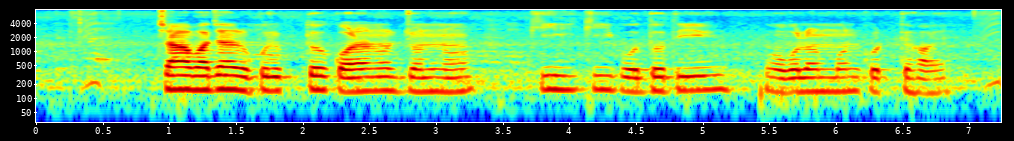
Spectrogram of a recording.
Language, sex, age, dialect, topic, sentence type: Bengali, male, 18-24, Standard Colloquial, agriculture, question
